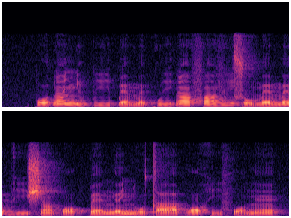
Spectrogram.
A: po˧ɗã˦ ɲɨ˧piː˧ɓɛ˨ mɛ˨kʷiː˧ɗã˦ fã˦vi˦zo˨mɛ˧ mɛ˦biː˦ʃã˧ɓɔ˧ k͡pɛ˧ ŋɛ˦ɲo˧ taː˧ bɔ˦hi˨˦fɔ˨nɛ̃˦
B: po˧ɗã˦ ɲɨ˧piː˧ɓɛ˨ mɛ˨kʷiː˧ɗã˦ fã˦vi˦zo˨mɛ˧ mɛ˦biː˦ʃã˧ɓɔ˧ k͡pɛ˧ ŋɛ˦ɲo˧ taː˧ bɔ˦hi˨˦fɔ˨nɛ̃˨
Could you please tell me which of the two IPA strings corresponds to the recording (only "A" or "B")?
A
